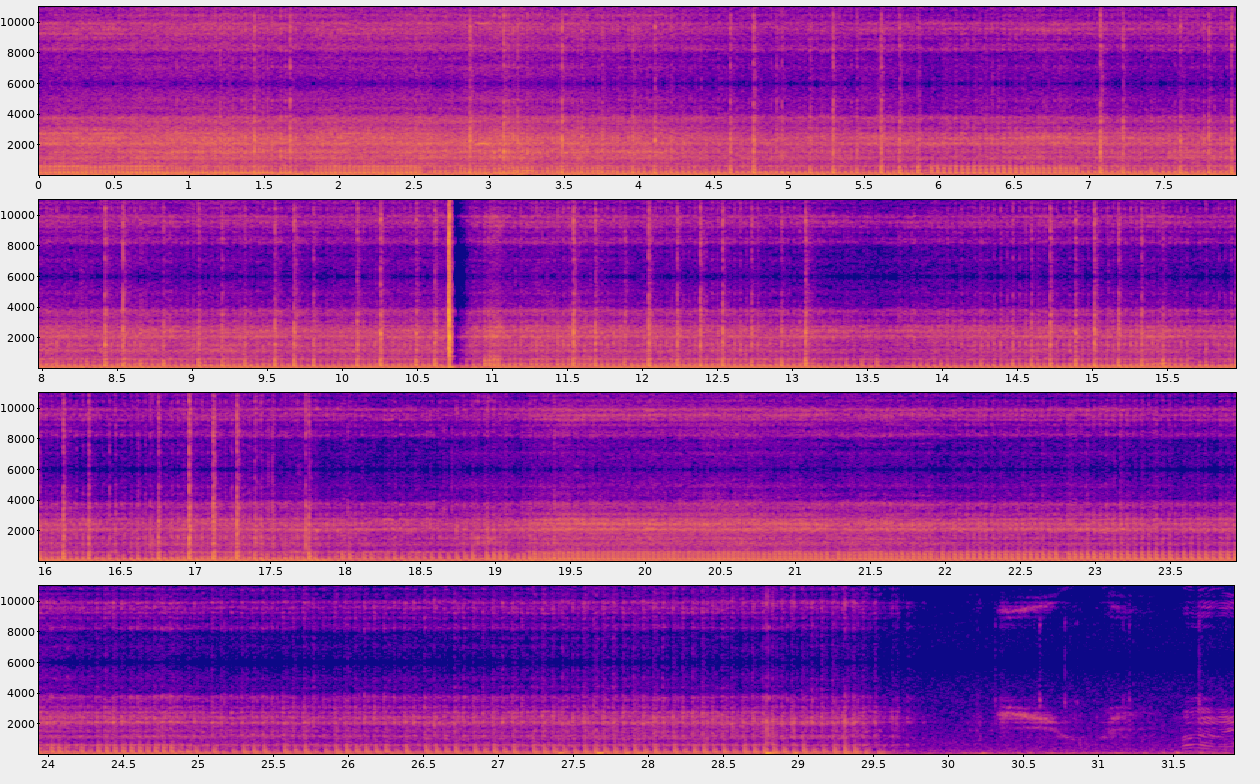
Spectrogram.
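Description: Dirt bike engine running and revving as the bike is ridden over a rough trail, with clatter from the bike over the terrain and a single sharp knock about ten seconds in. The engine sound cuts off suddenly right at the end.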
